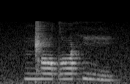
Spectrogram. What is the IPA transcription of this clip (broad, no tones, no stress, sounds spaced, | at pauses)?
ŋ͡ǁ ɔ ɐ̯ dˤ u ɐ̯ x i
